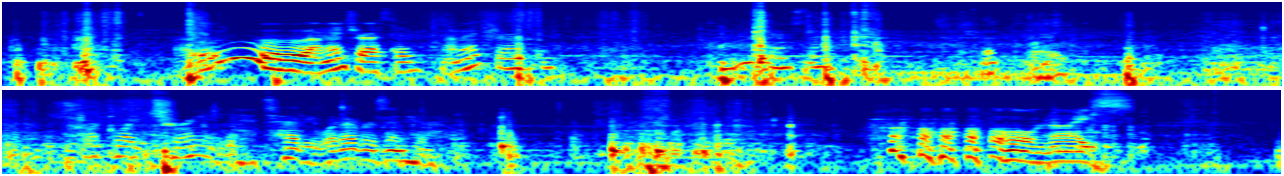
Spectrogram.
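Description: Cardboard rustles and scrapes as hands rummage through a box.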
